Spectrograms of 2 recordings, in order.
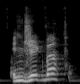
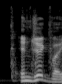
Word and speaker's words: Njigba: Yeah, he's very popular, butchered Smith Nick Jigma's name when he was butchered it. Hold on. What was that? Jackson Smith Njigba. Nope. Injigba. Injigba.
